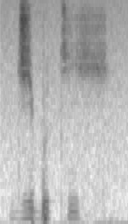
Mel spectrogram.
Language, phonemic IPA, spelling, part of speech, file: French, /dʒi.bu.ti/, Djibouti, proper noun, Fr-Djibouti.ogg
- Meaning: 1. Djibouti (a country in East Africa) 2. Djibouti (the capital city of Djibouti)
